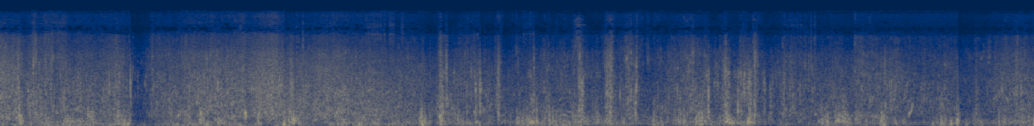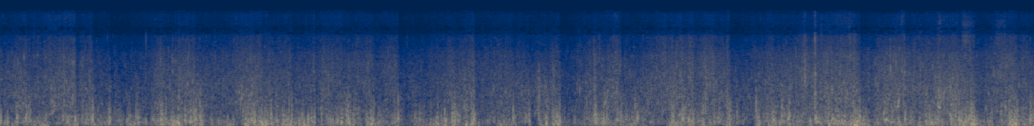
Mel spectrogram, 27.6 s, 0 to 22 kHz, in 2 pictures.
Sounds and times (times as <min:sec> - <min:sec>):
Wind noise (microphone): 0:00.0 - 0:27.5.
